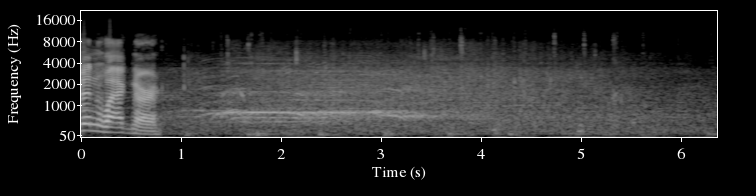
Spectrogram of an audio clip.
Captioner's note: attendees cheering and applauding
